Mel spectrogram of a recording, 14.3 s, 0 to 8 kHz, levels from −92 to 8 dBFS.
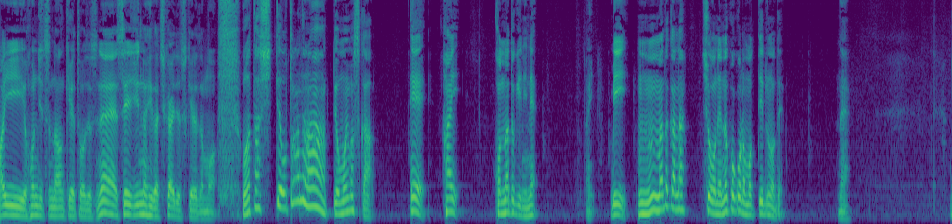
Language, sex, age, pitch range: Japanese, male, 40-59, 115-190 Hz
